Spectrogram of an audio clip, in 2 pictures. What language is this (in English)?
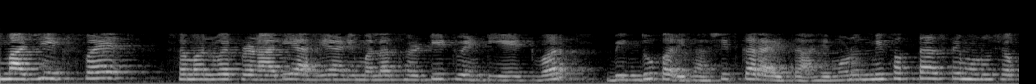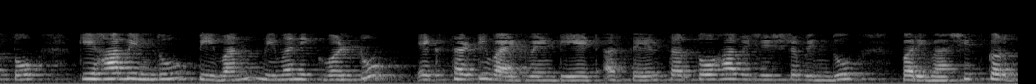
Marathi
